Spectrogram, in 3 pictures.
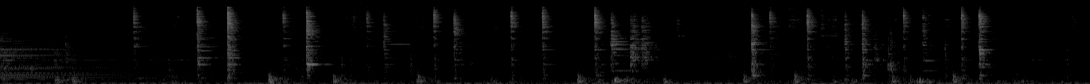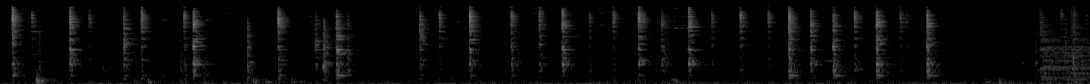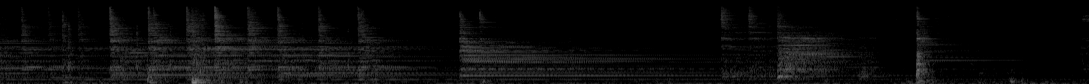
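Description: Free-improvised percussion duo: quick, irregular strikes on drums, cymbals and small hand percussion for about twenty seconds. A little after twenty seconds in, the strikes give way to long ringing tones with several steady pitches that fade out, a second such tone follows, and the strikes return near the end.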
